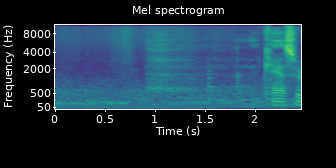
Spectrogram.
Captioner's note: sighs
